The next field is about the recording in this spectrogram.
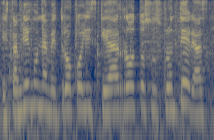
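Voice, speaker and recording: A woman's voice: a little high, fairly even intonation, moderate pace, over music. A woman with an Ecuadorian accent narrating a scripted television news report.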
